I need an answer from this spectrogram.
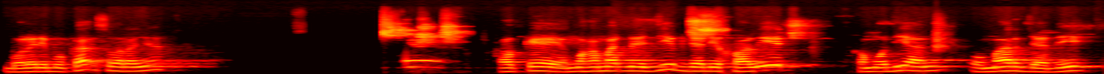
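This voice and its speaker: A man's voice: fairly high pitch, takes it slowly, long pauses, long reverb tail, dull audio. A male teacher running an online Arabic lesson, patient and adding a short "ya" after most phrases.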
